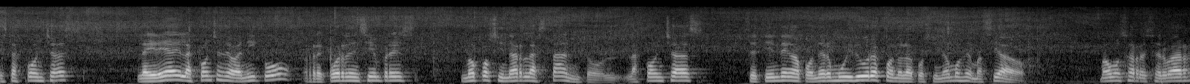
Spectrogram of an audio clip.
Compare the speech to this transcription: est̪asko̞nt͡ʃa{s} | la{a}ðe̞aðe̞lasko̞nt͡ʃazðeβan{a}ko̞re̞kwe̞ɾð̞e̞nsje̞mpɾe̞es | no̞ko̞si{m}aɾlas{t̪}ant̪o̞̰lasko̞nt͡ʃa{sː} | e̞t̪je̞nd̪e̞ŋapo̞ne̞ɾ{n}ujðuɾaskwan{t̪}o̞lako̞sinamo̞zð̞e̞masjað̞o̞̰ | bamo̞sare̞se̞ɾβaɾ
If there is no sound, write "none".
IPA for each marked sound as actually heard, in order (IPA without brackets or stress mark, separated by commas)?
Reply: s, i, i, n, t̪, sː, m, d̪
